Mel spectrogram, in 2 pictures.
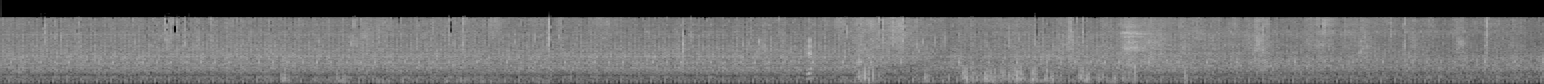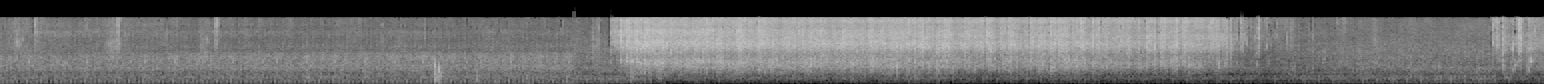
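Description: A tub of water and live roach tipped into a pond: a loud rush of pouring, splashing water starts suddenly about three-quarters of the way in and stops about six seconds later. Before that there are quieter outdoor handling noises with a few knocks.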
